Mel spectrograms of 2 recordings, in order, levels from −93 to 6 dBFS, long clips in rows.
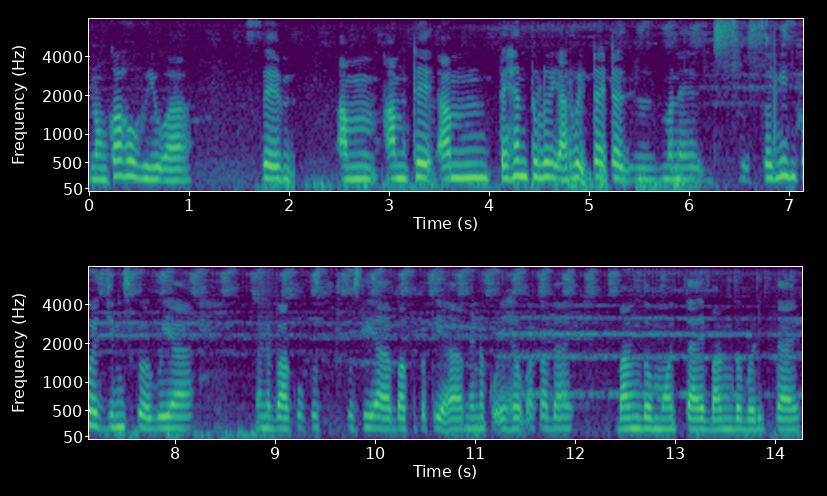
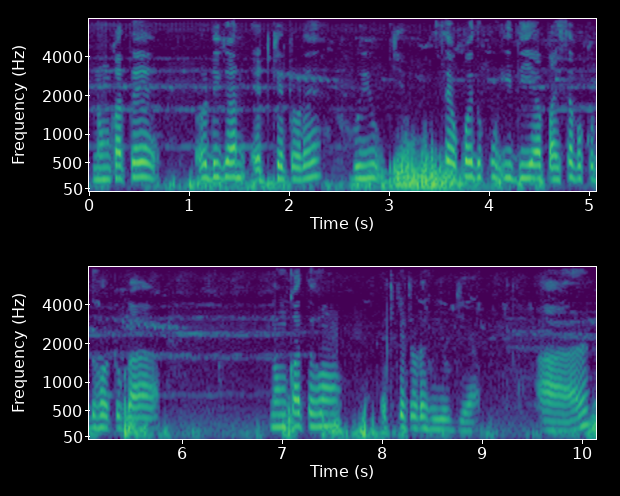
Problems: constant background noise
